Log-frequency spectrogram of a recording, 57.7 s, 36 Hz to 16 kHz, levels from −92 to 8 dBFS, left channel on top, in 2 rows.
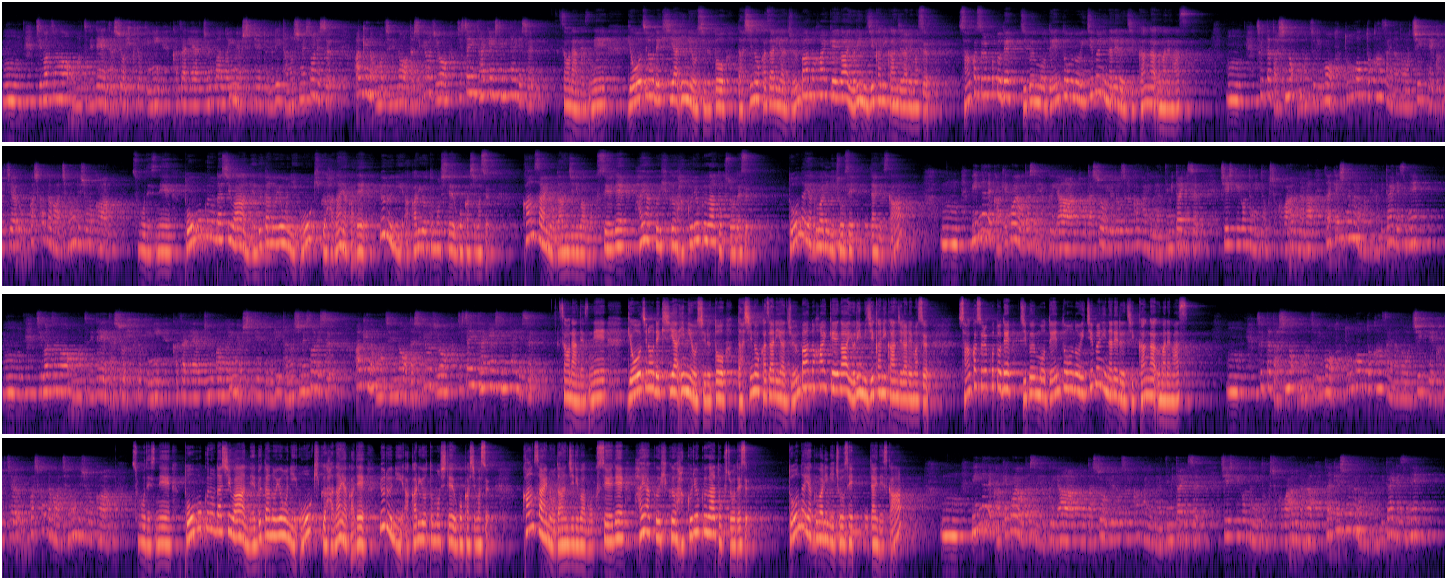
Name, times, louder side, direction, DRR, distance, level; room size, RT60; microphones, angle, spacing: voice 1, 0.0-10.6 24.2-31.0 45.0-46.0 47.3-57.2, equal, 60° left, -1 dB, 1.3 m, -31 dB
voice 2, 11.2-23.6 31.5-38.9 39.3-43.8 44.6-46.9, right 4 dB, 65° right, 9 dB, 0.4 m, -22 dB
17.0 x 6.7 x 3.2 m, 2.4 s
head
